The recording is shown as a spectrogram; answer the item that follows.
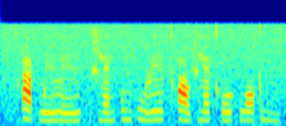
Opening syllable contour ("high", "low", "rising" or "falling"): falling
